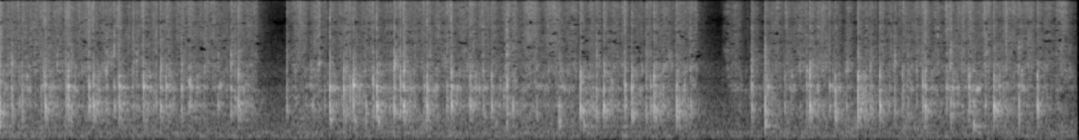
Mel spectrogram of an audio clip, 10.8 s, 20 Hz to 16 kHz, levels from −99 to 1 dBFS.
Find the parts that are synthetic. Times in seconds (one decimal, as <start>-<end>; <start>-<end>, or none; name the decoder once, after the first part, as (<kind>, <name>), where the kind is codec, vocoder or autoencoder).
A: 9.8-10.4 (vocoder, BigVGAN v2)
